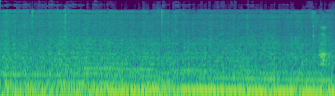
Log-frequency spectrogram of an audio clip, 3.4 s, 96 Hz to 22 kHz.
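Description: A Mercedes C63 S E Performance, an all-wheel-drive sedan, being driven on the road, heard from inside the cabin as a loud steady engine and road rumble with a faint whine.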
